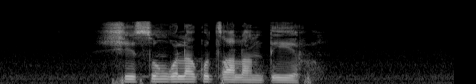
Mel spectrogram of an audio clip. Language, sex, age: Tsonga, male, 19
